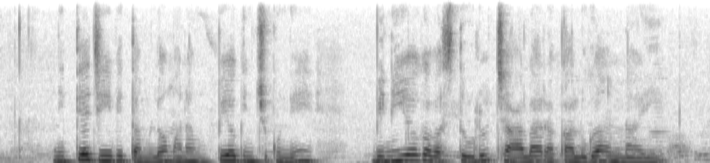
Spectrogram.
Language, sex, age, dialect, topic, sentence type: Telugu, female, 18-24, Southern, banking, statement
